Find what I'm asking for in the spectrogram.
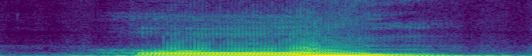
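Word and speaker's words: hūṃ: Làm chúng ta kéo dài chữ U, đọc hu trước rồi mới đóng chữ U đó lại. Hùng. Không. Chứ chúng ta không đọc là Hùng. Không. Đọc là Hùng, Hùng.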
